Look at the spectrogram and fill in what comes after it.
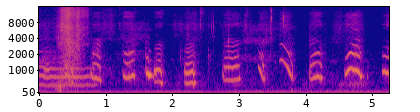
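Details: Newborn Standard Poodle puppies nursing give thin, high squeaks and whimpers, one after another, each bending up or down.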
